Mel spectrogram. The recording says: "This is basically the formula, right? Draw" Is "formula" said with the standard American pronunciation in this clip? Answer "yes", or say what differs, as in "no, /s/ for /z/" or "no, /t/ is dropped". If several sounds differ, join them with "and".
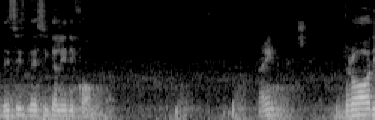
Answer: no, /l/ is dropped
